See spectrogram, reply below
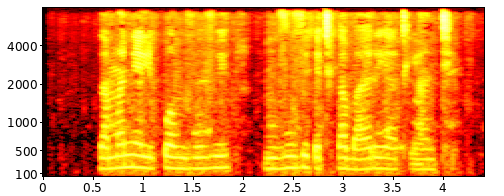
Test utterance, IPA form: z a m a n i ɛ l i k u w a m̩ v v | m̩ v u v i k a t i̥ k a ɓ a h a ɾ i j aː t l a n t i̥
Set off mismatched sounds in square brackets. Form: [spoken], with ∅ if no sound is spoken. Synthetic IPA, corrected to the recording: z a m a n i [a] l i k u w a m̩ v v | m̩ v u v i k a t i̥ k a ɓ a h a ɾ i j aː t l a n t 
